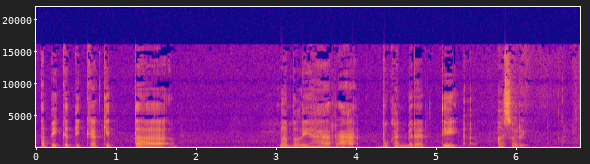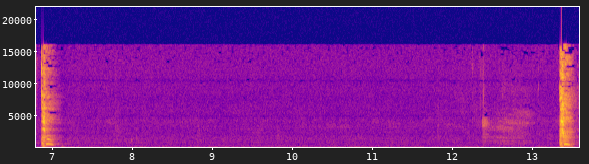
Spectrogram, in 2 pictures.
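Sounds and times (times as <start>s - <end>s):
speech: 0.0s - 1.9s, 3.0s - 6.2s, 6.9s - 7.2s
faint low hum: 0.0s - 13.5s
person coughing: 6.8s - 7.2s, 13.3s - 13.5s.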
